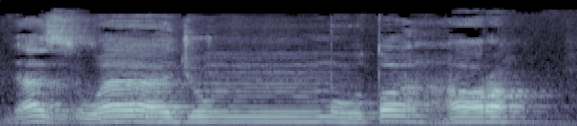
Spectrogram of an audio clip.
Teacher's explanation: idgham tanwin ketemu dengan m makanya didengungkan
